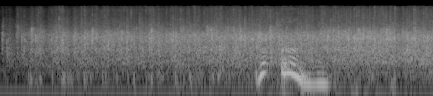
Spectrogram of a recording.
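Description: Steady applause from an audience fills the whole clip, a dense, even wash of clapping that holds its loudness throughout, with a brief low tonal swoop partway through.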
